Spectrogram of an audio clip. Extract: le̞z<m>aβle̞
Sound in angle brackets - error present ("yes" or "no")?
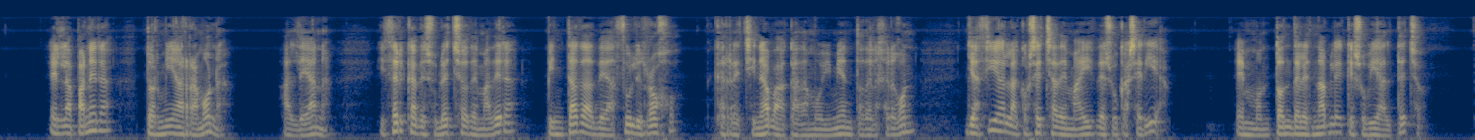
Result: yes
